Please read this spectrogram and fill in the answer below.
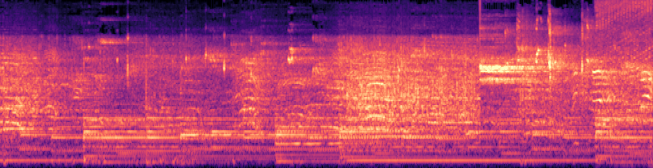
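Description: Background music with a vocal over sustained bass notes that change every second or two.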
